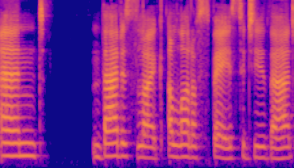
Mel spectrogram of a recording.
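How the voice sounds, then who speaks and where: A woman with a non-native accent and a medium pitch speaks at a very slow pace with ordinary pitch variation, on a very clean recording with a silent background. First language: not English. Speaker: planner designer and shop owner. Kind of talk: product flip-through tutorial. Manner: casual with frequent fillers.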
